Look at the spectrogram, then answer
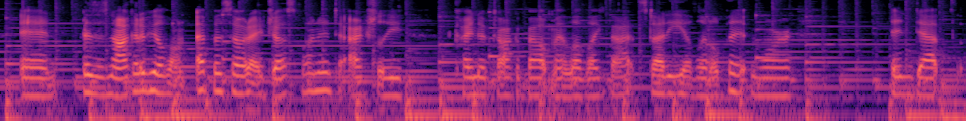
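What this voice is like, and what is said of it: Slightly raspy, congested voice. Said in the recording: “excuse my voice if it's raspy at all ... I've just got a little bit of a cold going on”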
